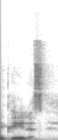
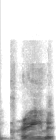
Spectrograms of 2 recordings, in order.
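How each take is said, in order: First: Said in the usual way. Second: "Penis" said high as PAY-niss; playful high-pitched "Penis", starting like pain; comic pronunciation. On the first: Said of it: "You don't never say penis". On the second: Shown as a demonstration. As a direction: squeal "Penis" with an AY vowel up front. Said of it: "You gotta say it with a little".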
